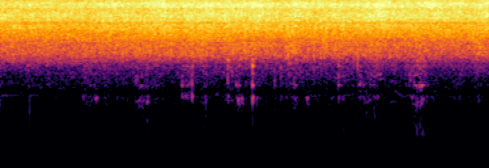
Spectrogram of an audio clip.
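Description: Seafood with crab, prawns and squid sizzling steadily in oil in a large wide pan, with the scrapes and knocks of a wooden spatula stirring it.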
